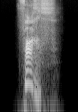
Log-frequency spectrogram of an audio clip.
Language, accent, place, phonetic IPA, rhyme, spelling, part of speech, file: German, Germany, Berlin, [faxs], -axs, Fachs, noun, De-Fachs.ogg
- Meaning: genitive singular of Fach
